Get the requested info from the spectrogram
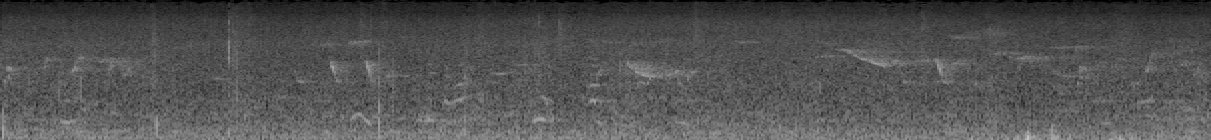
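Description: Birds calling in the trees: scattered short chirps and a few downward-sliding whistles, over a steady background of outdoor noise.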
